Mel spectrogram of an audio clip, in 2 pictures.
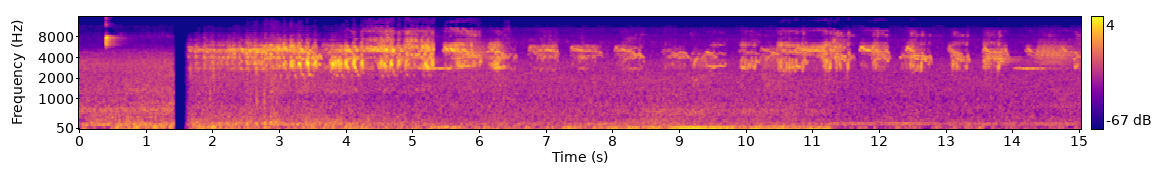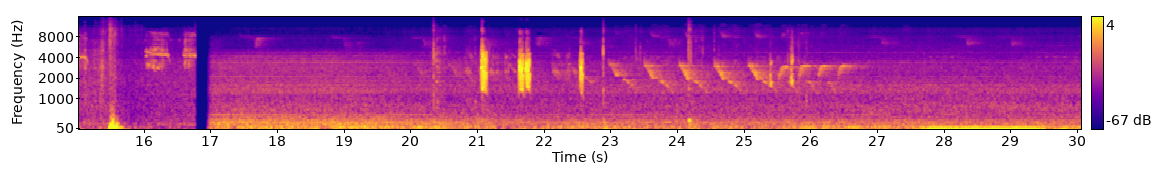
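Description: Small birds chirping: a fast run of high, repeated chirps through the first half, then, after a sharp click, two sharp high notes and a quick falling series of chirps. A low rumble comes in near the end.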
